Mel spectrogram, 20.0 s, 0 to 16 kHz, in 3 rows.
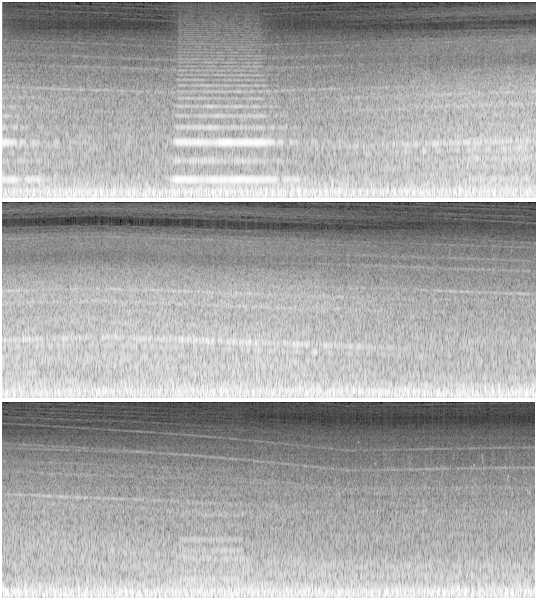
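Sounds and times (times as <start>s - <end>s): train horn: 0.0s - 1.1s, 2.0s - 4.1s, 5.1s - 7.5s, 15.5s - 16.6s
moving train rumble: 0.0s - 20.0s.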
